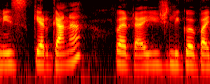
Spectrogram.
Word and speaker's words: Gergana: first let me introduce myself my name is Gary gana but I usually go by because that's a little bit easier to pronounce I recently became a Microsoft MVP in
